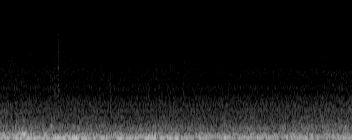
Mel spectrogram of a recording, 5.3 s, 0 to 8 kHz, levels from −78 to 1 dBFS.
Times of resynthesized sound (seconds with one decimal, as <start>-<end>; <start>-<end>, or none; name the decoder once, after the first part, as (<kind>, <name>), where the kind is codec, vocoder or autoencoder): none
